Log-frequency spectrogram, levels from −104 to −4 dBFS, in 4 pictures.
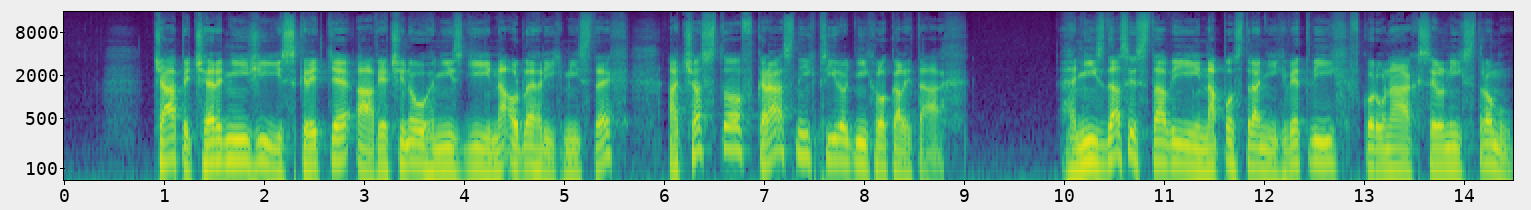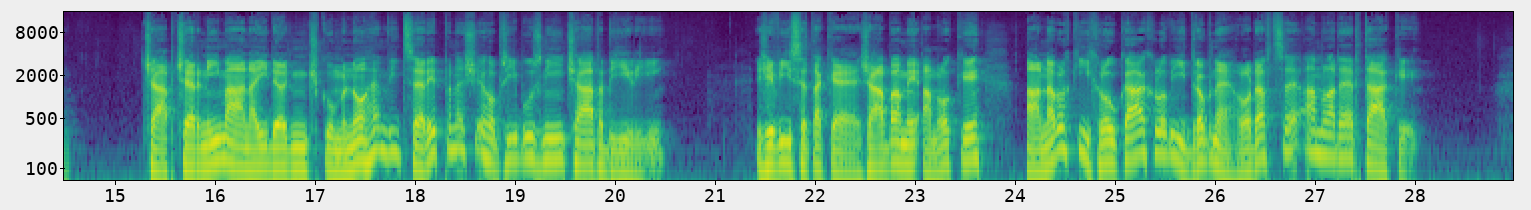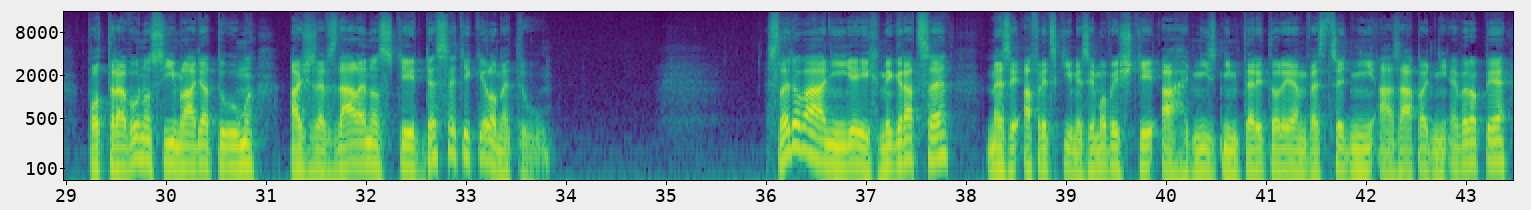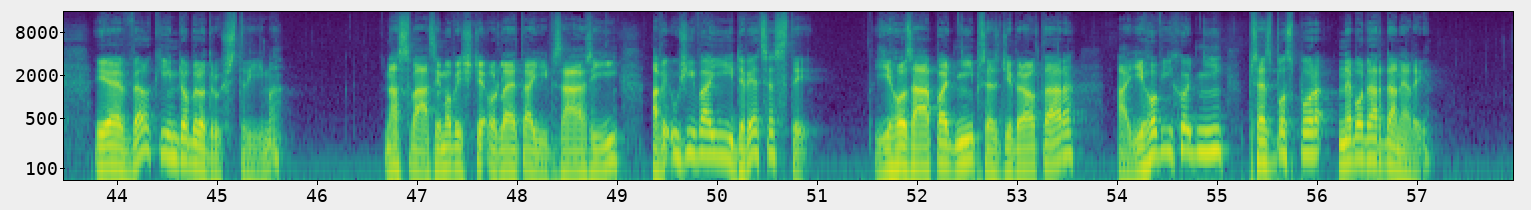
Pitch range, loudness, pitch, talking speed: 90-120 Hz, -17 LUFS, 105 Hz, 100 wpm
